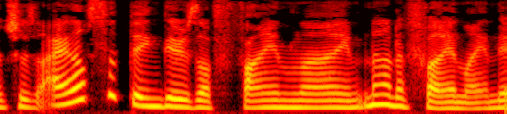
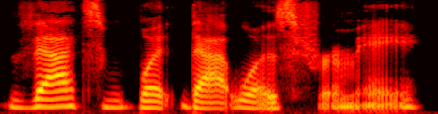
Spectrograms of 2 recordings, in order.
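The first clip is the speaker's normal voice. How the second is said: ordinary talk, nothing marked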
